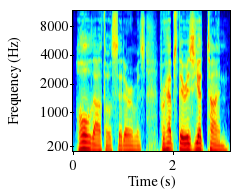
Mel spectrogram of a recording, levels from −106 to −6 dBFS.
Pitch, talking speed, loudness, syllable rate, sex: 125 Hz, 170 wpm, -16 LUFS, 5.1 syllables/s, male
